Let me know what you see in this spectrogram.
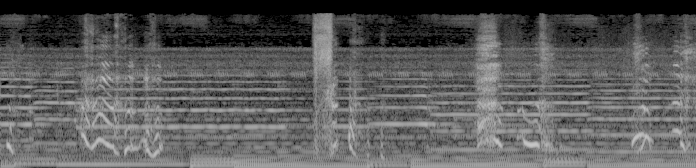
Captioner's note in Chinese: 哭聲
